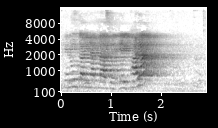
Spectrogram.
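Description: A young woman speaks through a microphone in a large hall.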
